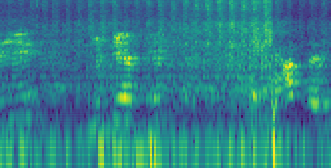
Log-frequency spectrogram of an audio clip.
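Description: A man's voice through a microphone and loudspeaker, broken and between phrases, over a steady low rumble.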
